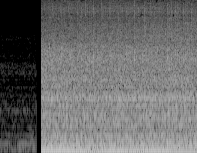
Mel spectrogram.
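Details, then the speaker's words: Classic Mini after new intake and exhaust manifold gasket on flattened surfaces: catches after half a second, steady even idle, no hiss or pops; carb cleaner spray found no leaks; normal idle. "it's running, and it sounds a lot better than it did before. I sprayed carb cleaner on the manifold, didn't hear any leakage, so I say this job is well done."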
